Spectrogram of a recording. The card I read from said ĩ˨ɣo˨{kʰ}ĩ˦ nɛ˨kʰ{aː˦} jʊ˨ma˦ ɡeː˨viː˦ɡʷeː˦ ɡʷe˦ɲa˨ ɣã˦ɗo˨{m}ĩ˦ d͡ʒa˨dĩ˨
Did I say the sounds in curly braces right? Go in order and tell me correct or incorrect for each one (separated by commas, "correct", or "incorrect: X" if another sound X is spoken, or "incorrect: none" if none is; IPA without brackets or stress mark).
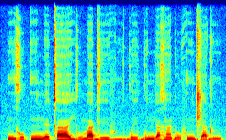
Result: incorrect: k, correct, incorrect: f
